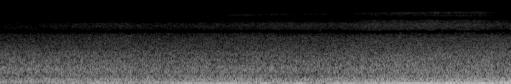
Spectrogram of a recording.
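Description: Steady city road-traffic noise with a deep rumble from wind buffeting the microphone, slowly getting louder.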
